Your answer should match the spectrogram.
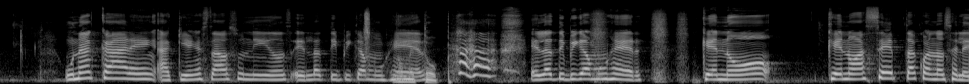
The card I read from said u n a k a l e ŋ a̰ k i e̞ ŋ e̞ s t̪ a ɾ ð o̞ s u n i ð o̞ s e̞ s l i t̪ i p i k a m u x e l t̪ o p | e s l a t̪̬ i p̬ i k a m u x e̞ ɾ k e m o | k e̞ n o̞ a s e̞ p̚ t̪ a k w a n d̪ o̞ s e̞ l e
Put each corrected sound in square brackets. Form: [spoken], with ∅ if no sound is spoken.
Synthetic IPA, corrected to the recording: u n a k a [ɾ] e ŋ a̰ k i e̞ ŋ e̞ s t̪ a [∅] ð o̞ s u n i ð o̞ s e̞ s l [a] t̪ i p i k a m u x e [ɾ] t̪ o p | e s l a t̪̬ i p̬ i k a m u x e̞ ɾ k e [n] o | k e̞ n o̞ a s e̞ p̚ t̪ a k w a n d̪ o̞ s e̞ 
